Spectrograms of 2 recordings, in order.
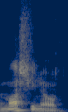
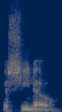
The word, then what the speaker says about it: Mashino: And then, I mean, there's a 5 times capped Japanese international, Shuto Mashino. I really wish you could pronounce that Machino, because that would be so cool. Domo arigato, Mr. Machino.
